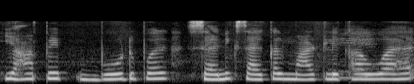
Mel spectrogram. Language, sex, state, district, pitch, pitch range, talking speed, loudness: Hindi, female, Jharkhand, Deoghar, 245 Hz, 235-260 Hz, 145 wpm, -18 LUFS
